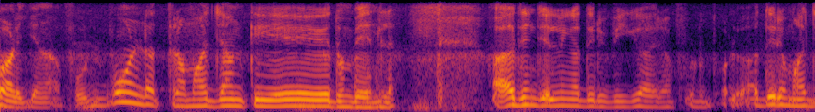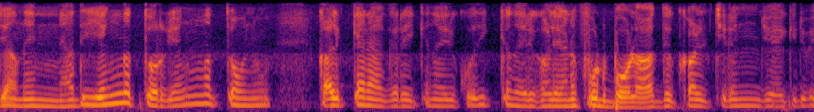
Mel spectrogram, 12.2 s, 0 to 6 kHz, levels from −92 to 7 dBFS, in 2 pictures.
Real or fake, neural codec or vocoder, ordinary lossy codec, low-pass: real; none; Opus, 64 kbps; 5.4 kHz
